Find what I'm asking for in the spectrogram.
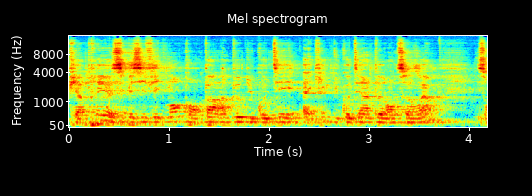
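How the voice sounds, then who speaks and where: A man's fairly even intonation comes through with noticeable background noise and audible room echo. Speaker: cybersecurity expert. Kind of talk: panel discussion. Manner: fast.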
